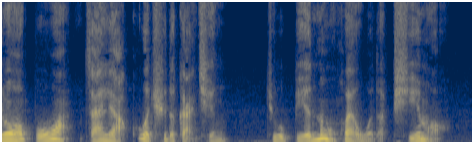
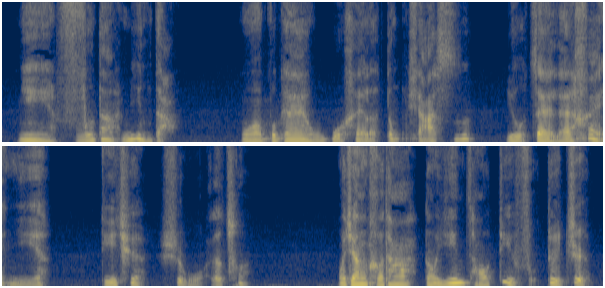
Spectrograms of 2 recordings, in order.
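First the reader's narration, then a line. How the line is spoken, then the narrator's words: Sighing. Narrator (Chinese): 那女子叹了口气，说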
